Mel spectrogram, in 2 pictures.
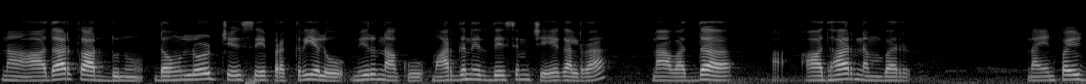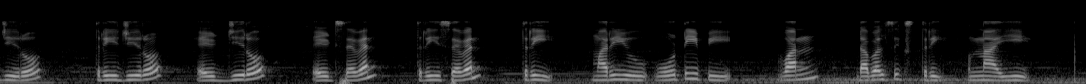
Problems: constant background noise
